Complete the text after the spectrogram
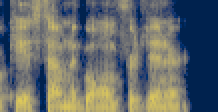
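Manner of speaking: ordinary talk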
